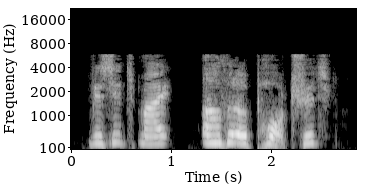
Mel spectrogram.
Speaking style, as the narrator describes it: said Phineas in a reedy voice, giving a long, fake yawn

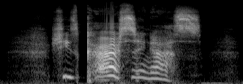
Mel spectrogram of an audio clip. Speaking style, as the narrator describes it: the midwife who delivered you screams over the thunder

